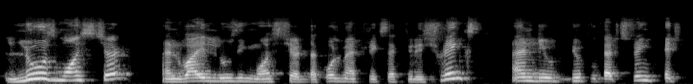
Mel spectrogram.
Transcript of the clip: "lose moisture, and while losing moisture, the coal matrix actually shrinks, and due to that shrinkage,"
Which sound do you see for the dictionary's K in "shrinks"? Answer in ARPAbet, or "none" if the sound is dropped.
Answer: K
